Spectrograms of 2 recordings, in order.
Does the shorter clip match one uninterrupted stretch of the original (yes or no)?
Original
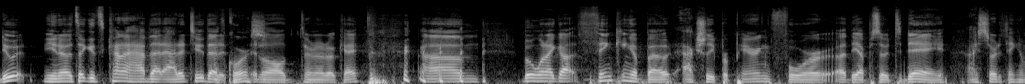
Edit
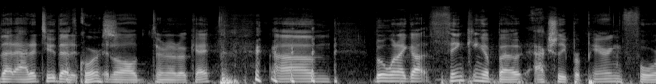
yes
